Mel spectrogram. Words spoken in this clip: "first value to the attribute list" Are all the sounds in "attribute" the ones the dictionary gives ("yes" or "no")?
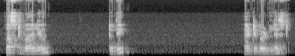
no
